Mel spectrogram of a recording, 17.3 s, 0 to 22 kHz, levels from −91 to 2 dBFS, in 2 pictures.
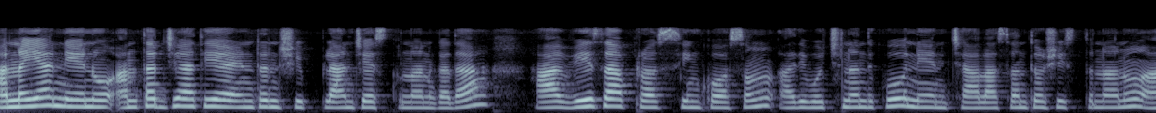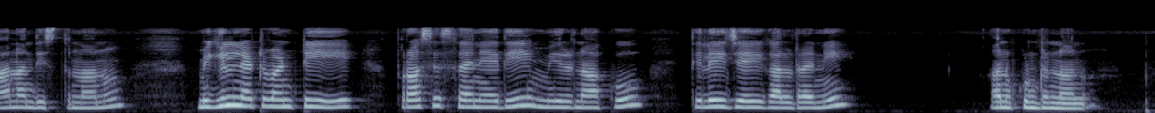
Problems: none marked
